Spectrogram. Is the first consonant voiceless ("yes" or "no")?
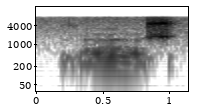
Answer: no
